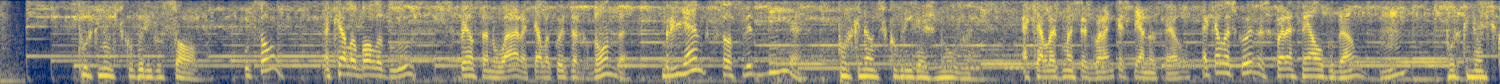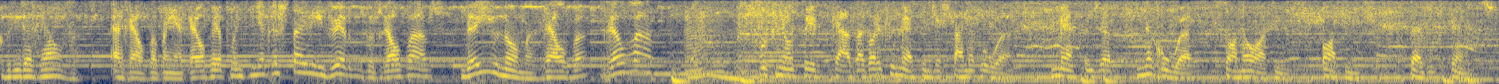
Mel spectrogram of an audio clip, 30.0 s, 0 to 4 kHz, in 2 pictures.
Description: Em simultâneo com outdoor, também dia 25 de Maio estreou a campanha de rádio da Optimus a anunciar um novo serviço - o Messenger no telemóvel.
